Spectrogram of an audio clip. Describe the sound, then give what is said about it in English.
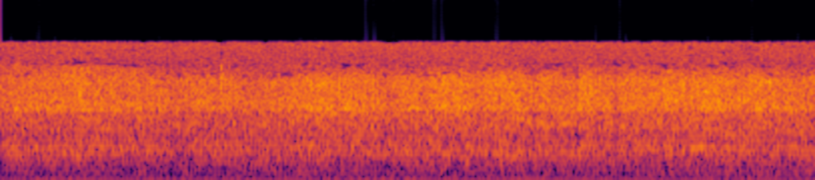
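A baseball stadium crowd buzzes in a steady, dense murmur after Davis's throw to the plate gets Nellie Fox out, an even wash of many voices with no single shout rising above it and no one speaking clearly. “Well, the fans, you can hear them, are buzzing.”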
